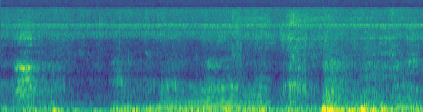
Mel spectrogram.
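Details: Street dogs fighting over a female: steady low rumbling growls run throughout, with a wavering snarl in the middle and harsher, louder snarling bursts toward the end.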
